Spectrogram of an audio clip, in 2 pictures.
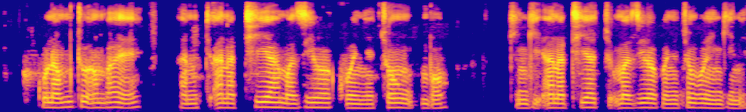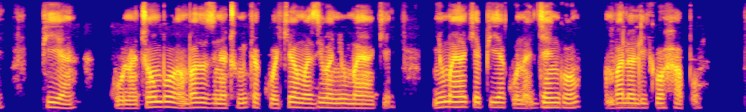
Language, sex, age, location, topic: Swahili, male, 18-24, Wajir, agriculture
